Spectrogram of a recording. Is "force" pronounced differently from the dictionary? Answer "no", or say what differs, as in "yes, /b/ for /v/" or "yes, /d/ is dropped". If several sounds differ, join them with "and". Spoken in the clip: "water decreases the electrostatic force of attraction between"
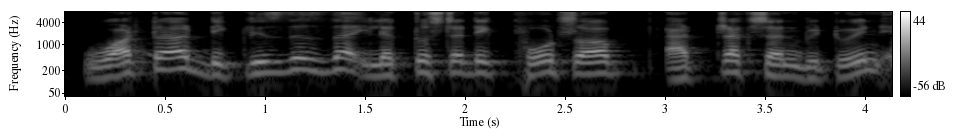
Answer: yes, /p/ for /f/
